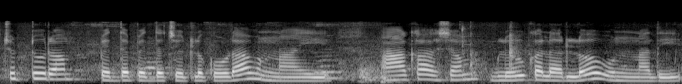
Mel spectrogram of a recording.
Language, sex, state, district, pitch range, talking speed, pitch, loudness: Telugu, female, Andhra Pradesh, Annamaya, 175-230 Hz, 90 wpm, 190 Hz, -15 LUFS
